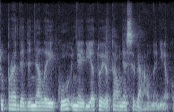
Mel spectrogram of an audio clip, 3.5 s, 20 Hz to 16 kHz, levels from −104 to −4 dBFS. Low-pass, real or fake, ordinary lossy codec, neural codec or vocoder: 14.4 kHz; real; Opus, 64 kbps; none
